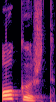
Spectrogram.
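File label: "окышт", Komi, female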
